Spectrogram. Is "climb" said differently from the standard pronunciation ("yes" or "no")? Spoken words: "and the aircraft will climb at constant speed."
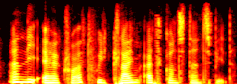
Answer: no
